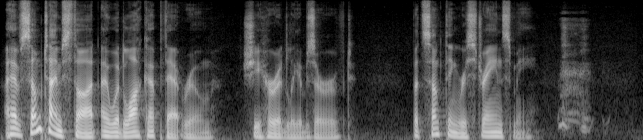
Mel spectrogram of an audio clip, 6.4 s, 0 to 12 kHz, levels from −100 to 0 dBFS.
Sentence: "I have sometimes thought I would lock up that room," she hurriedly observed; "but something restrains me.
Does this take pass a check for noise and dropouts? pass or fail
fail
